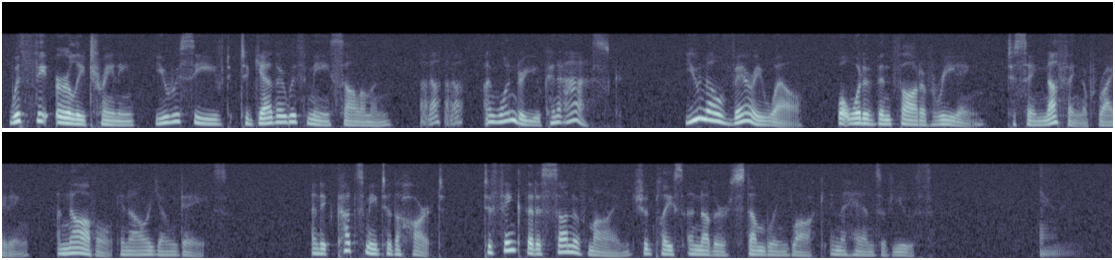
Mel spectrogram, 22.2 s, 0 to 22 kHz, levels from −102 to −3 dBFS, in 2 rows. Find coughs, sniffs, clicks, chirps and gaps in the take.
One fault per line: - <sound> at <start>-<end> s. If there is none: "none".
- laugh at 4.2-4.6 s
- thud at 21.5-21.9 s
